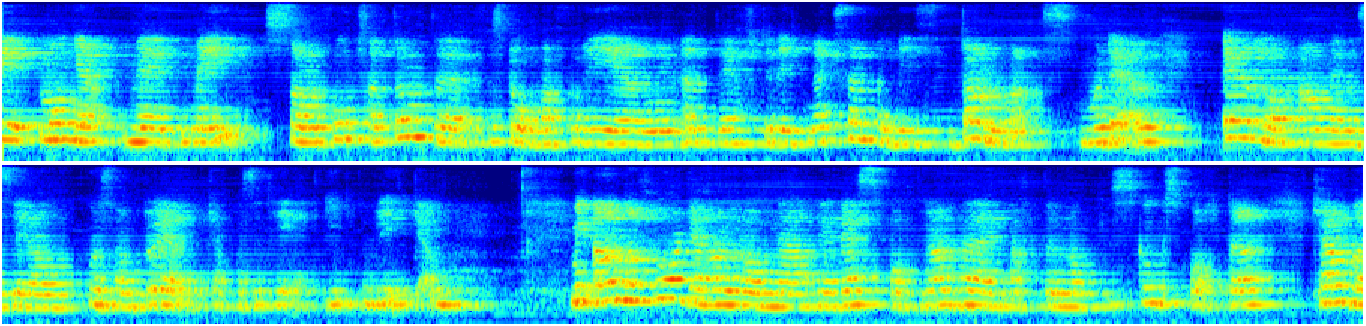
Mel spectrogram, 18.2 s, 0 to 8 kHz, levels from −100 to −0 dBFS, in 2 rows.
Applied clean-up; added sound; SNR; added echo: neural separator model SepFormer DNS4.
